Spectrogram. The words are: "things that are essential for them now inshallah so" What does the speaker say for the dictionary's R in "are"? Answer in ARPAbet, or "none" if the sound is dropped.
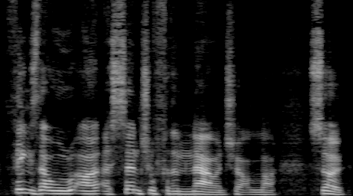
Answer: L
